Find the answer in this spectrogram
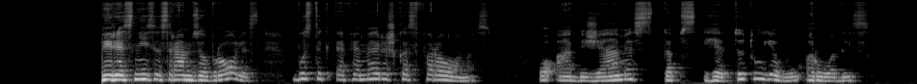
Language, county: Lithuanian, Telšiai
